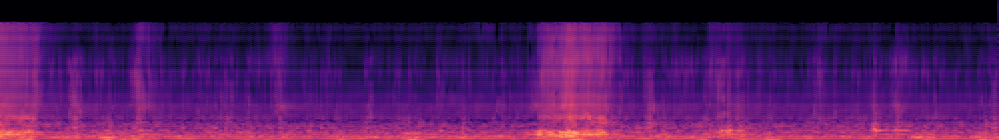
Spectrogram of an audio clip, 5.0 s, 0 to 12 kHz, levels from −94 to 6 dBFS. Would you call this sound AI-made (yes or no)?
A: yes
